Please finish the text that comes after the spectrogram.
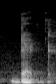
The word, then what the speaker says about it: debt: Milk डेट, इसको डेब्ट नहीं पढ़ते हैं, बी यहाँ पे साइलेंट होता है, ओके, लेकिन लिखा जाता है तो इसको पढ़ेंगे डेट।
